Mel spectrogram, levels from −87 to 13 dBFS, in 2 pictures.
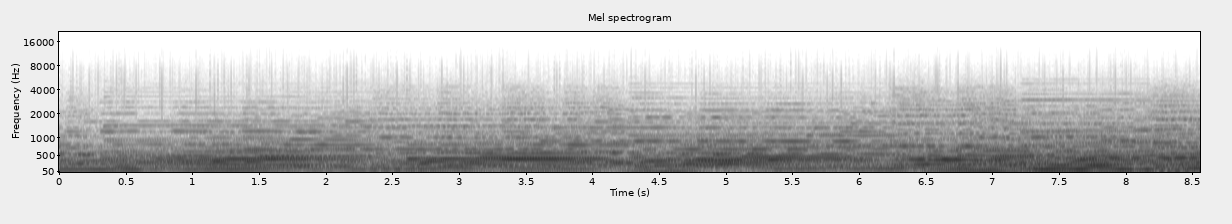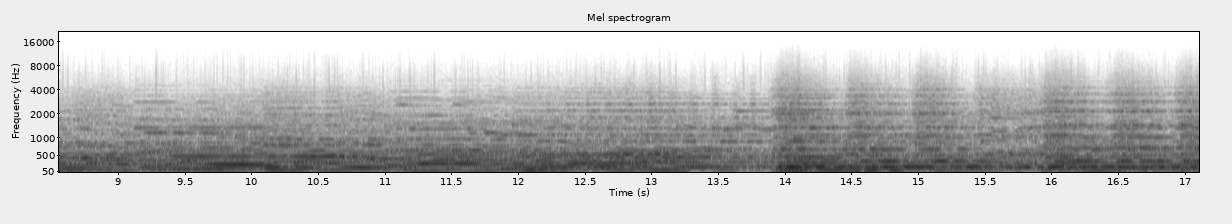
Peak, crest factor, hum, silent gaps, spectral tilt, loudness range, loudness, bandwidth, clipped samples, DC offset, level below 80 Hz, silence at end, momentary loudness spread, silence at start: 0 dBFS; 14 dB; none; none; -10 dB/octave; 4 LU; -15 LUFS; 6 kHz; under 0.1%; under 0.1%; -28 dBFS; 0 s; 8 LU; 0 s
